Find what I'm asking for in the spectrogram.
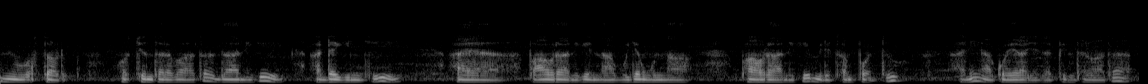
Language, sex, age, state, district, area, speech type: Telugu, male, 45-60, Telangana, Hyderabad, rural, spontaneous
